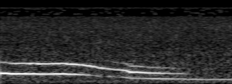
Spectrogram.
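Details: Cat at night during a fight, caught on a trail camera: a single short, steady wail that slides downward in pitch and fades, over a constant background hiss.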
